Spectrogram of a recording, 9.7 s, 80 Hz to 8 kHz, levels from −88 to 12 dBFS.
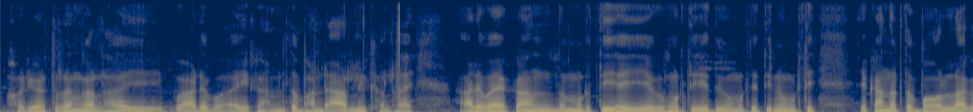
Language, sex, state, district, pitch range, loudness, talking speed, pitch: Bajjika, male, Bihar, Vaishali, 115-125 Hz, -26 LUFS, 195 wpm, 120 Hz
